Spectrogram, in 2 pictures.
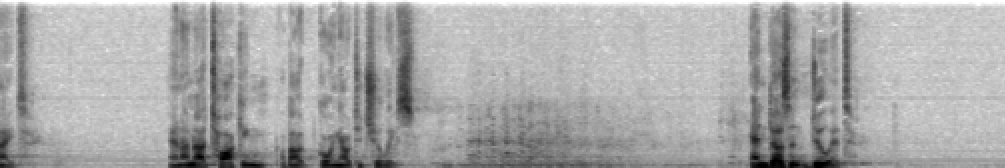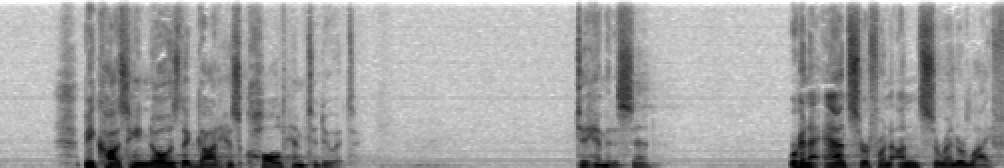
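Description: A man speaks with animation through a microphone in a large hall, pausing between phrases.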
